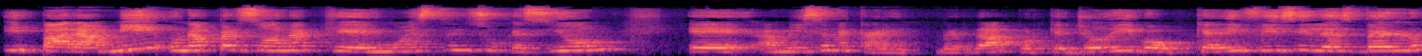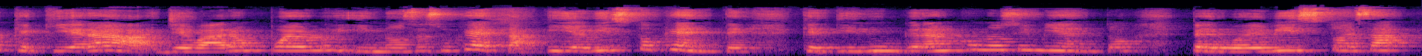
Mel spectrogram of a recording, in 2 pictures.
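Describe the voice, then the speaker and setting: A woman speaks reflectively in a church talk, often pausing on hesitant fillers. Her voice is high. The audio is echoey and comes from a mic set far off. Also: fairly bright tone. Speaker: co-host. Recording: roomy audio from a distant mic.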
